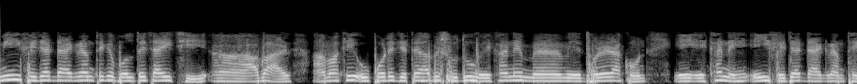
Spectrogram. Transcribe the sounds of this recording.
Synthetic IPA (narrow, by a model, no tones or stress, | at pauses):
mifed͡ʑaɾɖajaɡɾamt̪ʰek̬ebolt̪et͡ɕajt͡ɕʰiabaɾ | a̰makeupoɾed͡ʑet̪eɦɔbeʃud̪ʱuekʰaned̪ʱoɾeɾakʰun | eekʰaneejfed͡ʑaɾɖajaɡɾamt̪ʰeke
